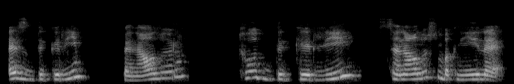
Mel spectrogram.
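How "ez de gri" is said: ordinary delivery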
